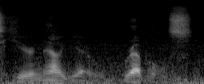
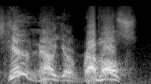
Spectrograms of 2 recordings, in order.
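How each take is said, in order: First: Low, soft, calm rebuke; calm quiet. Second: Much higher, much louder angry boom; booming anger. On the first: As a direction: say it quietly, almost gently. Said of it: "I don't believe he said it in a very calm voice". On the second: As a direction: thunder it at the crowd. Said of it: "his voice boomed with the emotion". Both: Shown as a demonstration.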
